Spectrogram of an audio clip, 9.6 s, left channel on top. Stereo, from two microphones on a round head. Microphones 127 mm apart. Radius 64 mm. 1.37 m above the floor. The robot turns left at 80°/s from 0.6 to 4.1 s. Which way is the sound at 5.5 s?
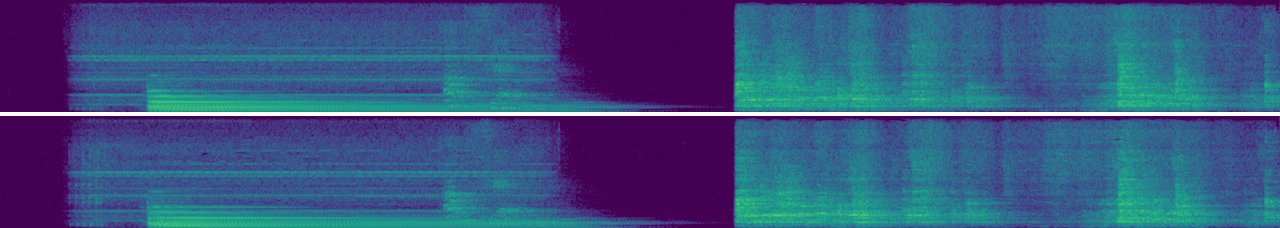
25° left (ahead or behind).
